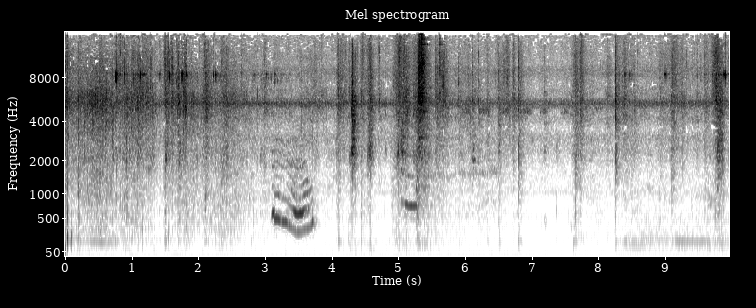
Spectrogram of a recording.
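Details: German Shepherd puppy in Imphal giving a brief run of wavering, downward-bending whimpers midway, then one short squeak, over scattered clicks, rustling and a steady high-pitched electrical whine.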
